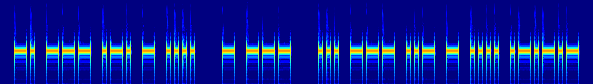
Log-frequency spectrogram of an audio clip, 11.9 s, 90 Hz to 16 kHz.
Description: Morse code, heard as a keyed tone, about 15 wpm, 700 Hz. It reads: NORTH TO SOUTH.
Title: Sentences from Top 1000 Words - Review Part 2 - 15wpm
